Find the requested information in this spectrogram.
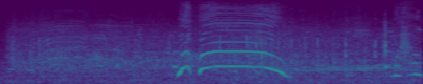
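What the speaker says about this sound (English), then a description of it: "Let's give a huge round of applause to our brave young warrior, Kachina!" A video game cutscene crowd cheers and applauds for about a second, with a whoop-like voice rising over the noise, set against quieter background speech.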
